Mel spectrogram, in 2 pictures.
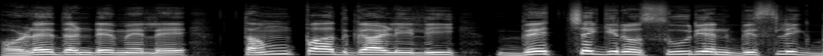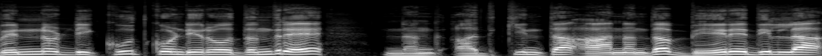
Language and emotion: Kannada, happy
